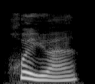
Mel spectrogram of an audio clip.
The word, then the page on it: 会员: huì yuán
